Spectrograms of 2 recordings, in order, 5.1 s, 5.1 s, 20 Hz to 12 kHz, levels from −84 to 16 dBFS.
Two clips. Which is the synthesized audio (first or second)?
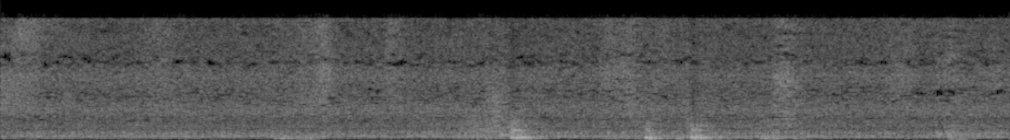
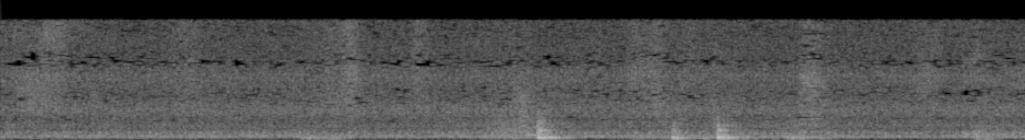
first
